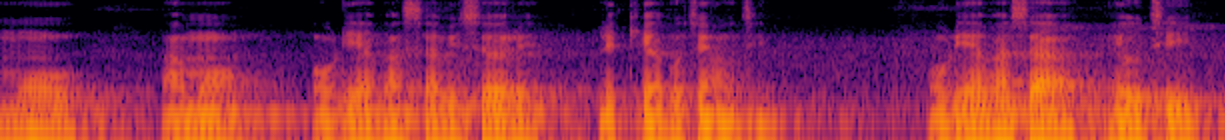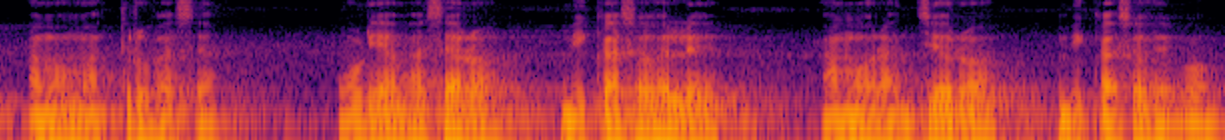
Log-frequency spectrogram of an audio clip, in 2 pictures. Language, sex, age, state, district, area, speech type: Odia, male, 18-30, Odisha, Jajpur, rural, spontaneous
